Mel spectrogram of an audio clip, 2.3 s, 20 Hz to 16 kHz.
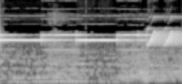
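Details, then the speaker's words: Motorcycle with an ECO 9 anti-theft remote: pressing the lock button kills the running engine remotely and the alarm sounds, shrill warbling siren tones sweeping up and down with no engine underneath. "kalau dimatikan pakai ini ya, gembok kunci ini dia akan bunyi sirene motor mati dan bunyi sirene."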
